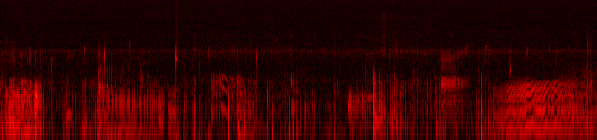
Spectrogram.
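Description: Long gurgling, bubbling rumbles with squeaky pops, on and off throughout: loud, active bowel sounds after taking a laxative.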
